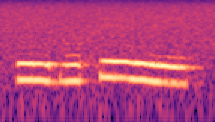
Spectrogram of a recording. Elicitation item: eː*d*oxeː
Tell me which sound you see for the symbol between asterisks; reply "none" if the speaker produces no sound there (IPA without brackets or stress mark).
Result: d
